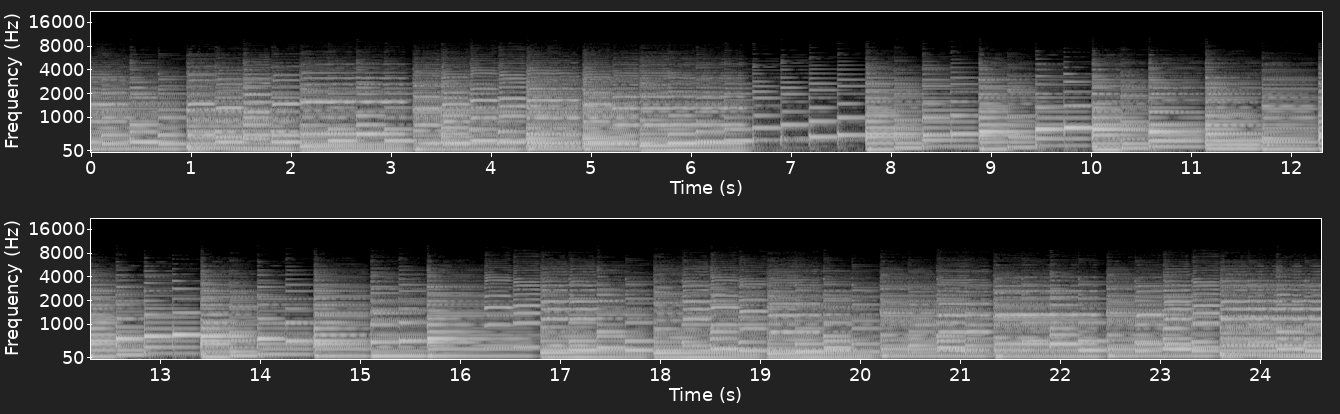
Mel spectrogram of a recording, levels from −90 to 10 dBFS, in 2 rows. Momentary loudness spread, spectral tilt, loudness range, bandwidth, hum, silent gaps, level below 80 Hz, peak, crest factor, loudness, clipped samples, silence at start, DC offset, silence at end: 5 LU; -8.5 dB/octave; 2 LU; 6.8 kHz; none; none; -30 dBFS; -2 dBFS; 14 dB; -16 LUFS; under 0.1%; 0 s; under 0.1%; 0 s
